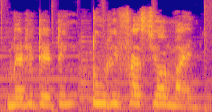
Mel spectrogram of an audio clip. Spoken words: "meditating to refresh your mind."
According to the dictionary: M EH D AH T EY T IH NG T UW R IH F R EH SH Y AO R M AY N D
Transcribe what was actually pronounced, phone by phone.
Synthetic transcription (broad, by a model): M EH D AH T EY T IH NG T UW R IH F R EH S Y AO R M AY N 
